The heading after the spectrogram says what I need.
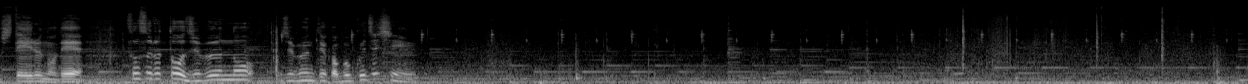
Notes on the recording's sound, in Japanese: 車を運転しながらお届けしています途中運転に集中して無言になります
